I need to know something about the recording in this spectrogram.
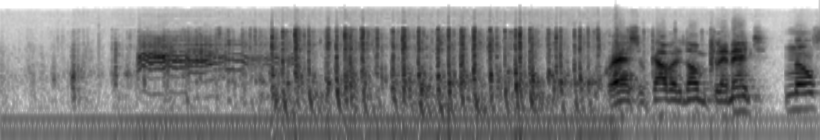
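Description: Horses' hooves clop on a dirt road.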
